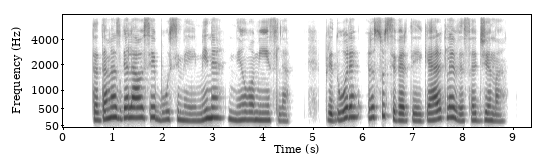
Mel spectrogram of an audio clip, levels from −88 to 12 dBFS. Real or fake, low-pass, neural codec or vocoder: real; 7.2 kHz; none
